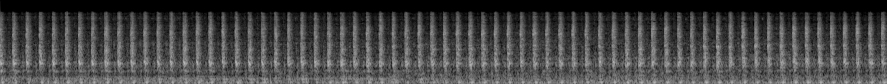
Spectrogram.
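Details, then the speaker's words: Aston Martin Vantage V12 at idle: sharp, very regular heavy lower-end knocks, about four a second. Guessed, not confirmed, to be big-end bearings on cylinders 6 and 12 failed after running low on oil. "like if i had to guess from that video clip then it's been run low on oil big m bearings for cylinder 6 and 12 have failed"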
